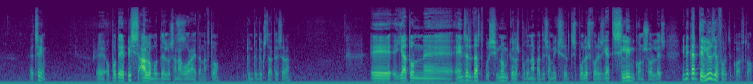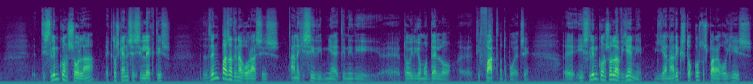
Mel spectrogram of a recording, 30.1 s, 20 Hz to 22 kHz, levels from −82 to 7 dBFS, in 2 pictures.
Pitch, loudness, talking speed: 110 Hz, -20 LUFS, 155 wpm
